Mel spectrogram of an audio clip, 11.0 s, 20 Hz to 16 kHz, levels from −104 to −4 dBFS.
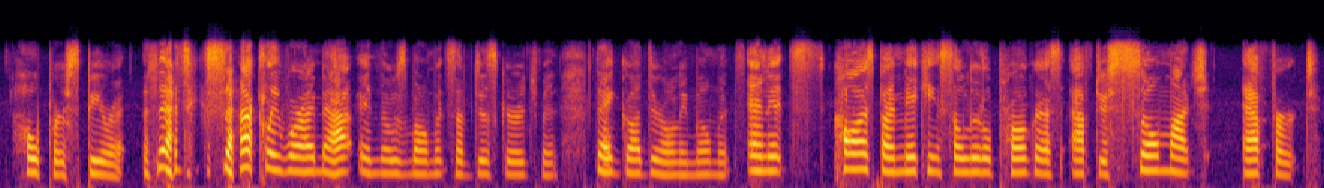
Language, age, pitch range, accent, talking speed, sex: English, 60-79, 200-240 Hz, American, 165 wpm, female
